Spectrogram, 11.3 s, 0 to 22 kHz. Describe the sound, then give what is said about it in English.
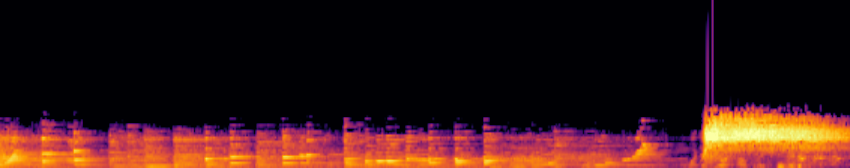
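Orchestral music plays, then cuts off abruptly as a loud, steady hissing jet of moisture, standing for the moisturized Raleigh 903 cigarette in a radio advertisement, bursts out and sprays continuously to the end, bright and airy like escaping steam. “That jet of fresh, pure moisture stands for the new freshness, new taste, and the new, different moisturized Raleigh 903.”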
